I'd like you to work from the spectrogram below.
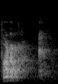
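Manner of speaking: frrrk with a soft rolled Scottish R; frrrk, R trilled like kirk. Shown as a demonstration. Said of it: "Like a little bit Scottish".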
